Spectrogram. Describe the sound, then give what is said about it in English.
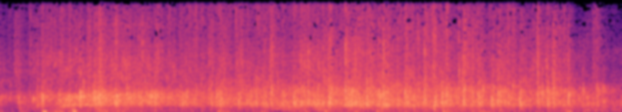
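An audience claps warmly to welcome a man invited up to give the first session of a Saturday morning event, with dense, even clapping that holds at a steady level throughout. “So I'm going to invite Joel to come up right now. And why don't we give him a warm welcome?”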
